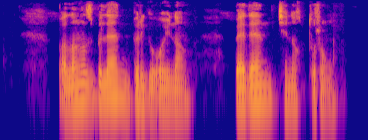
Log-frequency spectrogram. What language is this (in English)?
Uyghur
